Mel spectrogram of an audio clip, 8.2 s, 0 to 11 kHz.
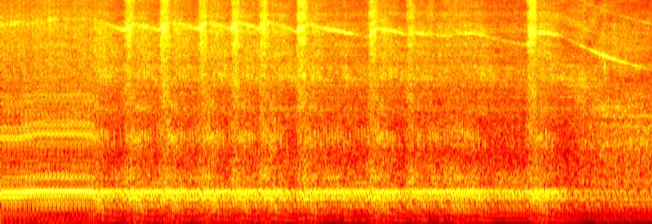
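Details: Old 12-valve Cummins diesel, stored almost a decade, first start after freeing a seized fuel solenoid: steady idle, even mid-pitched drone and light regular clatter, no misses or knocks; not much blow-by. Normal idle.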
